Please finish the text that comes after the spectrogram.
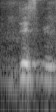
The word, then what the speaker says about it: dispute: As I said, 30 years ago, you never heard it, it sounded uneducated. Today, it sounds completely normal, perfectly well-educated pronunciation to use. Dispute for the noun.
